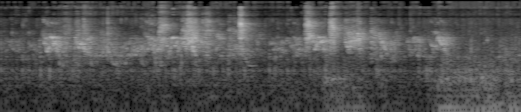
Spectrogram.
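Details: Budgerigars kept at home in a play area chatter steadily with a mix of chirps and short squawks, with a low rumble near the end.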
